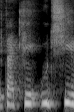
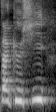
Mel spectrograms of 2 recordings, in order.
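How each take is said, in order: First: The name is read with Japanese sounds. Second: The name is read with French spelling sounds. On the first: The speaker calls it right. "mais non, mais c'est Takeuchi" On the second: The speaker calls it wrong. "c'est comme ça que le Takeuchi devient Takeshi quand on prononce, bien sûr, à la française"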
